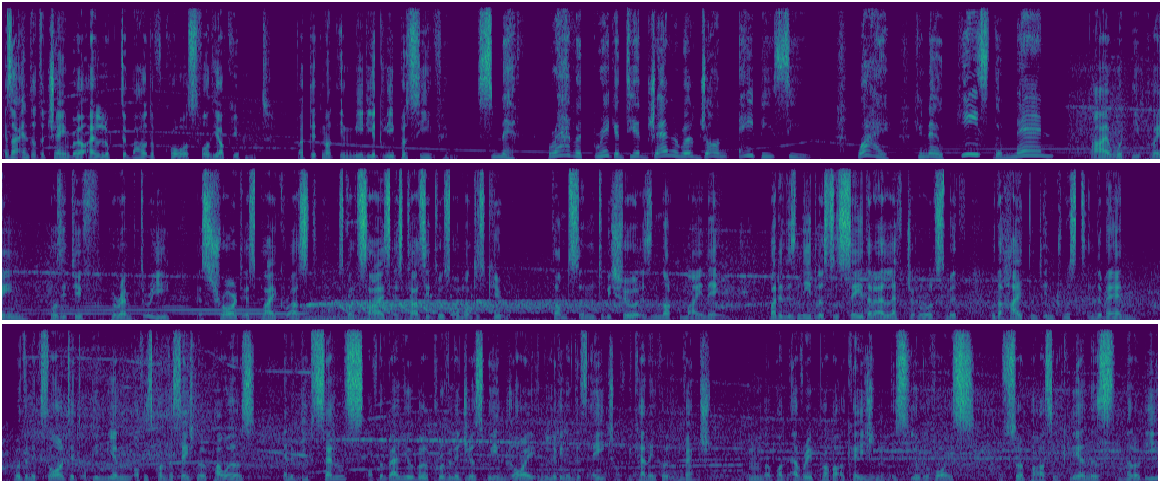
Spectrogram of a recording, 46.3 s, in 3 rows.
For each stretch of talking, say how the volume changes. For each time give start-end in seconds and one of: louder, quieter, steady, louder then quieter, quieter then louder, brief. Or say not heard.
0.0-46.2 steady.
